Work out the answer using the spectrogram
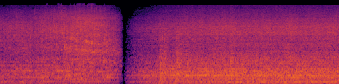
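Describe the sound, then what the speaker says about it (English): Hot tap water pours steadily into a cooking pot for a meat pie filling, a continuous broadband rush that briefly cuts out near the two-second mark before resuming just as strongly. "Straight from the tap."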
